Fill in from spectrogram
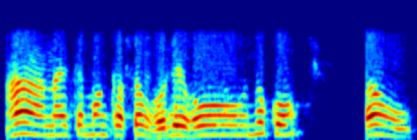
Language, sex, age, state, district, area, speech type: Marathi, male, 60+, Maharashtra, Akola, urban, conversation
